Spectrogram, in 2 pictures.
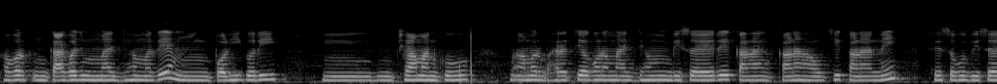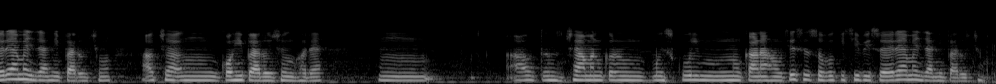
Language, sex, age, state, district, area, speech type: Odia, female, 30-45, Odisha, Bargarh, rural, spontaneous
